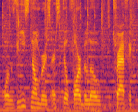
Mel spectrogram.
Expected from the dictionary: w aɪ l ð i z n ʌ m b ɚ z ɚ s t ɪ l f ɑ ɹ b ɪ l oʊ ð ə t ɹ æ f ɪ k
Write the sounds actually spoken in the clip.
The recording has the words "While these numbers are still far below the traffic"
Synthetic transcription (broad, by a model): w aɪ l ð i z n ʌ m b ɚ z ɚ s t ɪ l f ɑ ɹ b ɪ l oʊ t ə t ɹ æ f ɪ k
